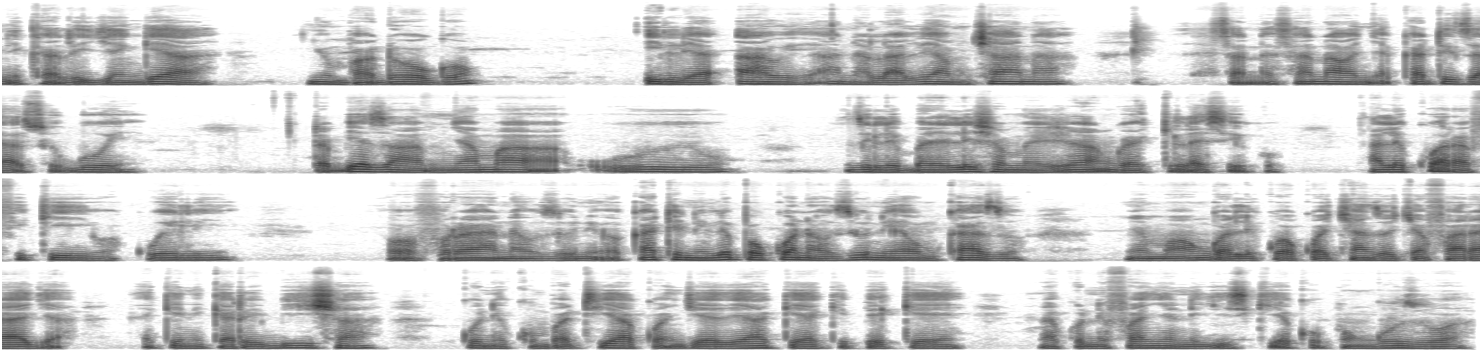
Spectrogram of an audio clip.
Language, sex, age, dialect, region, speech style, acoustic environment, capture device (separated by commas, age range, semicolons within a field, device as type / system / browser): Swahili, male, 25-34, Kenya - Mombasa, Kenya, focused, nature, mobile / Linux / Chrome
